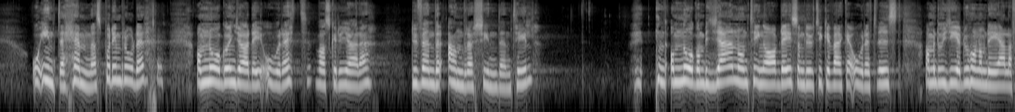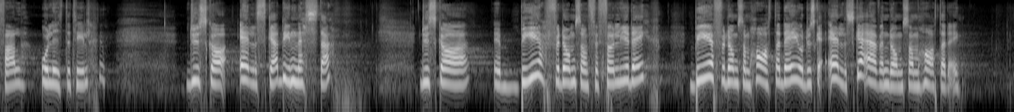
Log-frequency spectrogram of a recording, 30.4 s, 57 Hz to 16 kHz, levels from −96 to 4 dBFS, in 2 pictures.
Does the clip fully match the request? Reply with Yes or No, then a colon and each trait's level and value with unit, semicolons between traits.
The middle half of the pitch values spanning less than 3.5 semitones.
Yes: average, 2.7 semitones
